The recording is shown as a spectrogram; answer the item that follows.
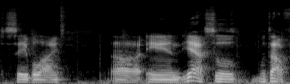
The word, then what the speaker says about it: Sableye: and someone else asked about sableye it is pronounced sableye uh and yeah so without further ado let's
